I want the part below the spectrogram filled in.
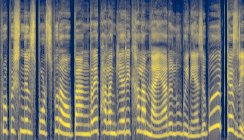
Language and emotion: Bodo, disgusted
